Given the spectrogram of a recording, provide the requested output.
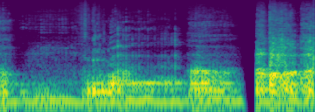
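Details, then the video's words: A leopard produces a continuous low, throaty rumble that swells near the end, broken by a brief silent gap before a final rough burst. "The sound of the leopard is like a large displacement engine"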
